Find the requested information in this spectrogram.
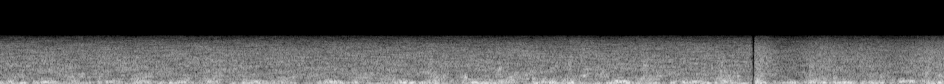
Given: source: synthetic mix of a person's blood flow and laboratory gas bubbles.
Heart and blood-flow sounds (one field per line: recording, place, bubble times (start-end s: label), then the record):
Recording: Doppler ultrasound of blood flow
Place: precordium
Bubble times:
no bubbles
From the record:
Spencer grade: 0 (complete lack of bubble signals)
